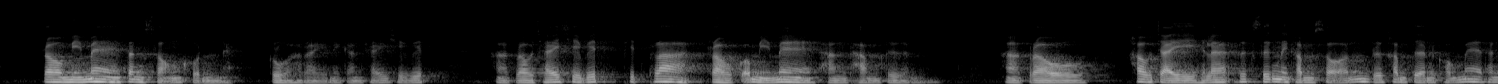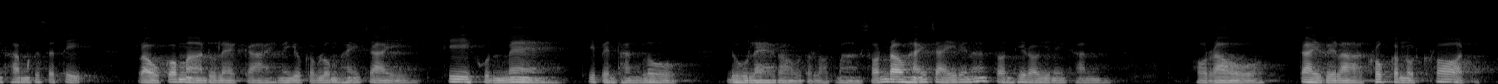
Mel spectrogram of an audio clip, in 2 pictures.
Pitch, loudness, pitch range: 95 Hz, -30 LUFS, 90-110 Hz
